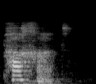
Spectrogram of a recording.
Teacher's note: the kamatz is stronger than the patach, so the pa is stronger than the cha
